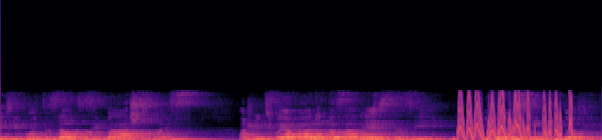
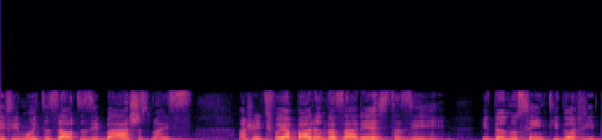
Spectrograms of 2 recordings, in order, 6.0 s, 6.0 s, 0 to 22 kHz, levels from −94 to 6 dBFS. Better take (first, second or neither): second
